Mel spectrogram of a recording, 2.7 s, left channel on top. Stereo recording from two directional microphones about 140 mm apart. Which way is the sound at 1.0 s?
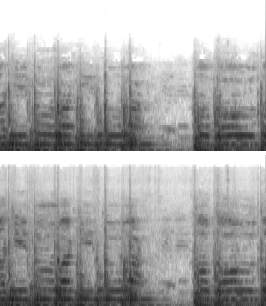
15° right (ahead or behind).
